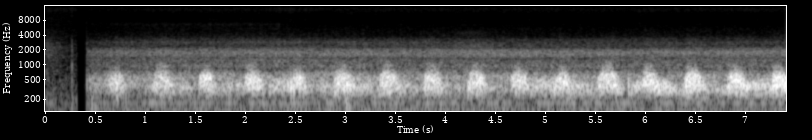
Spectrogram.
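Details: First-trimester pregnancy, checked at home with a new fetal Doppler: fast, regular whooshing pulses of the fetal heartbeat, about 136 beats a minute.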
